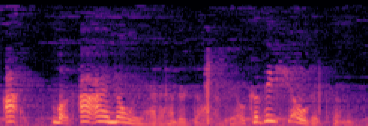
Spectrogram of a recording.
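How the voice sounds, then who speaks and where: A woman's voice: medium pitch, sing-song, very fast, natural voice. An actress playing a tough but easily hurt small-time crook's woman in a 1940s radio crime drama, slangy and emotional. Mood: bitter, accusing. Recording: muffled vintage 1940s radio recording.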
